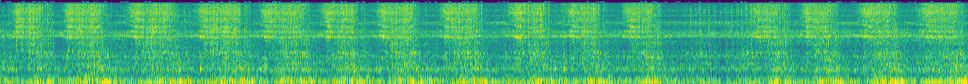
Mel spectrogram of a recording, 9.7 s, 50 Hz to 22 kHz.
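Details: Mercedes 190SL with rebuilt Solex carburetors (39,000 miles; new throttle shafts, trued mating surfaces): steady fast cold idle on choke with an even, slightly lumpy pulsing beat; normal cold idle before warm-up and tuning.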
